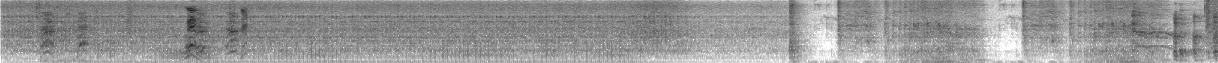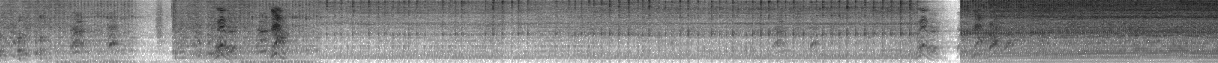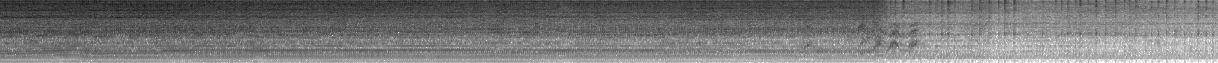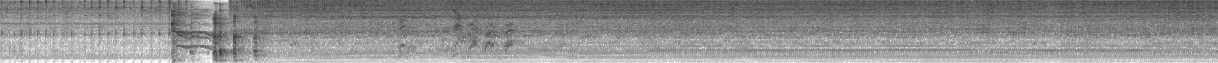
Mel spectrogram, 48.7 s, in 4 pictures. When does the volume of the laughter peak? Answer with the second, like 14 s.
39 s.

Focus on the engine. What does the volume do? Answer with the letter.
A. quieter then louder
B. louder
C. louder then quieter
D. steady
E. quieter
C.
